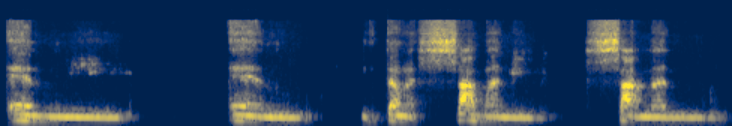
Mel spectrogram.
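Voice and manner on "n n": N said the English way, a held en. Shown as a demonstration. Teacher contrasting Portuguese and English N. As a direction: hold the N like in English. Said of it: "em inglês é".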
